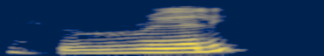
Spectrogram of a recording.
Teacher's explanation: really first syllable is stressed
